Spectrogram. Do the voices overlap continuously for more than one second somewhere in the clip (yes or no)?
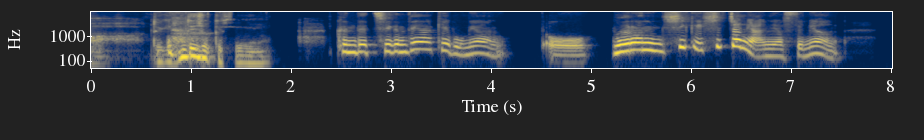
no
